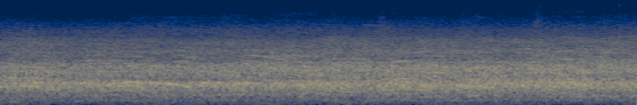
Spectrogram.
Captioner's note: crowd noises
